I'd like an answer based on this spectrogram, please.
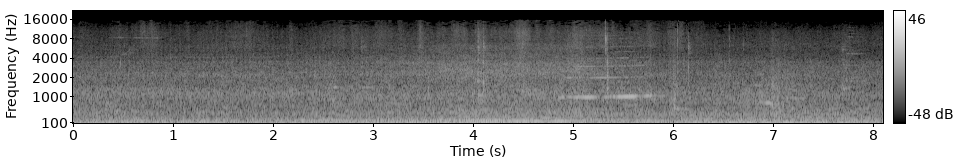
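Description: Steady low rumble of road traffic, with faint voices in the background and a few light clicks.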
